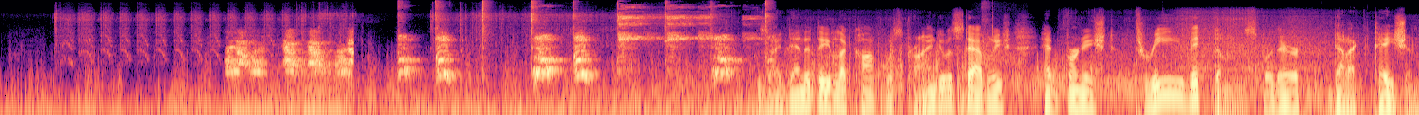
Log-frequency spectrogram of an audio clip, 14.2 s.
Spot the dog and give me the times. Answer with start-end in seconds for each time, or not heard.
2.2-7.8.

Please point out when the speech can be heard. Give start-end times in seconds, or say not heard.
7.5-14.1.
